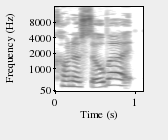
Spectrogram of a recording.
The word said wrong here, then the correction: Konosuba: K O N O S U B A.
